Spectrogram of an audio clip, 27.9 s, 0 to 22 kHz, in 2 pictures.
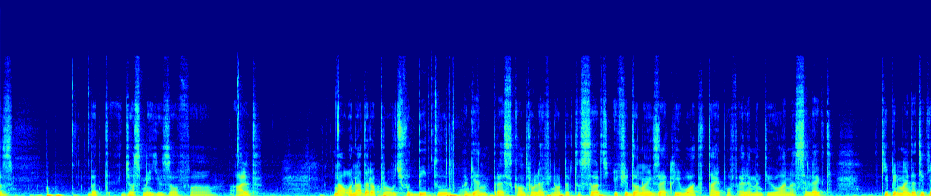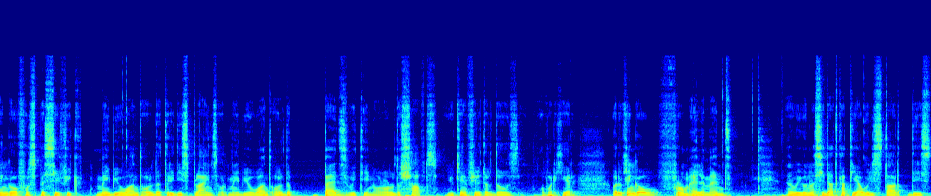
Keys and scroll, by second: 6.8 ctrl+f.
